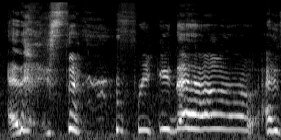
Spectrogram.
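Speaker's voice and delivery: high, loud burst through laughter; laughing. Real, not acted. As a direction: break up laughing mid-sentence. Laughs telling her own panic.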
